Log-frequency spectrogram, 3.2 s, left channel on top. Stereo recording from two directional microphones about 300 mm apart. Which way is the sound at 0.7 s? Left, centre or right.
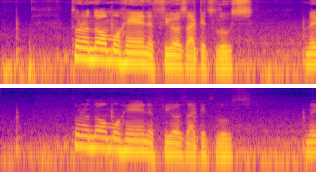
Left.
